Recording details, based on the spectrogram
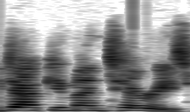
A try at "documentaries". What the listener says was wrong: Jesus, you say it super fast.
